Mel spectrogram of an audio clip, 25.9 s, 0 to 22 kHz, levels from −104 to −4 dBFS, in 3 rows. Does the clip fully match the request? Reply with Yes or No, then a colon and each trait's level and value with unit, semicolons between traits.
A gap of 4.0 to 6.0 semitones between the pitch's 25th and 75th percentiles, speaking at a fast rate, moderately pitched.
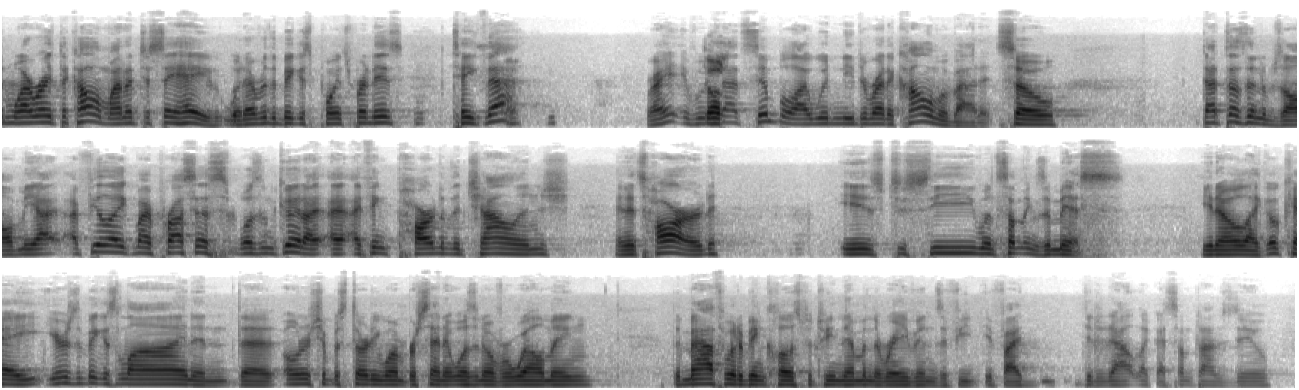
Yes: average, 4.9 semitones; fast, 230 wpm; medium, 150 Hz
